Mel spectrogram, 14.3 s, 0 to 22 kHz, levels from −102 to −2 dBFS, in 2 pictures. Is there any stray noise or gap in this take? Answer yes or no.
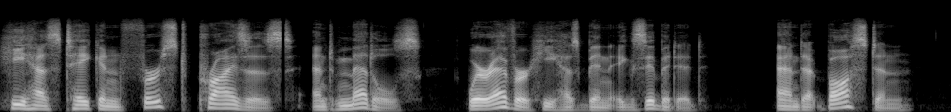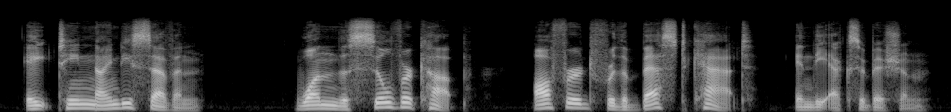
yes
